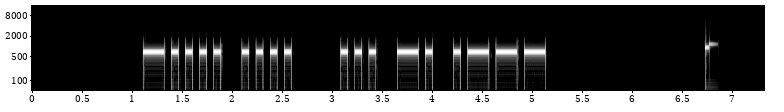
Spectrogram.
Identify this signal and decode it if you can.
Morse code, heard as a keyed tone, about 17 wpm, 700 Hz. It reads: 6H SNJ
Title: Winter Field Day Exchanges Encore 17wpm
